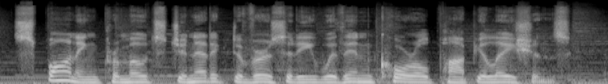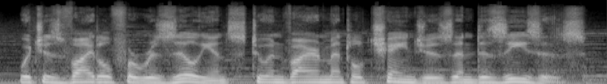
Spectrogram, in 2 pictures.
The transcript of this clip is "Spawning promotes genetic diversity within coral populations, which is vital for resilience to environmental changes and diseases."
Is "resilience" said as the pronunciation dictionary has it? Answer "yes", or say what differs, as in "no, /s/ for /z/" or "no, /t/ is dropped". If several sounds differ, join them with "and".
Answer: yes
